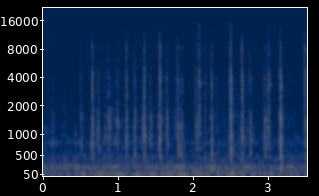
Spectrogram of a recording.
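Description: Fingertips of both hands type fast on the hollow keys of a full-size white plastic computer keyboard resting on a wooden desk. It makes a quick, uneven run of short, bright clicks that stop dead with almost no ring, over a faint low background hum.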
